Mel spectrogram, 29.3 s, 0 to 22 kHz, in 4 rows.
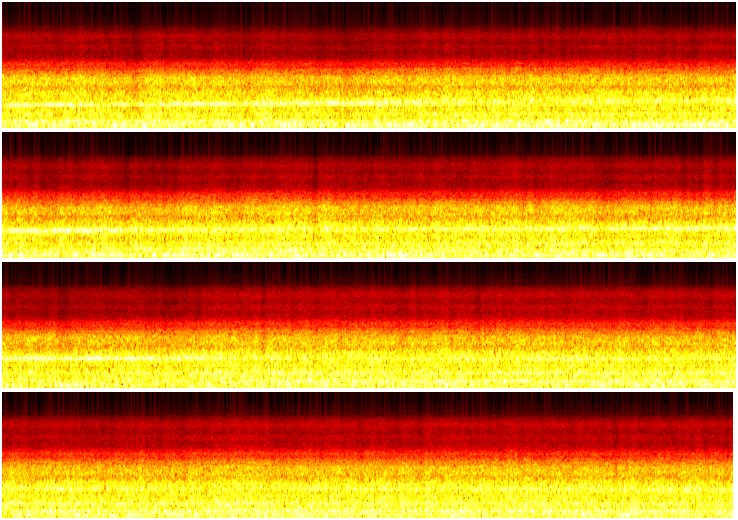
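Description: Sapporo Municipal Subway 9000 series train running, heard from inside the car: a steady rumble of its rubber tyres in the tunnel. The whine of its Hitachi IGBT-VVVF traction inverter rises slowly in pitch as the train gathers speed over the first fifteen seconds or so, then fades into the running noise.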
